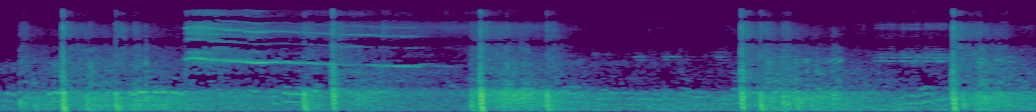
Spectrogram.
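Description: Diwali sky-shot aerial fireworks bursting overhead: a series of sharp bangs at irregular intervals, about nine in all. Early on, a high whistle falls in pitch for about two seconds.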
